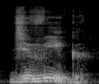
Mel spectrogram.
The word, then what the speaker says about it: dźwig: Another one is the combination of D and the letter Jet, and you should pronounce it as G, G, like dźwig, dźwig, dźwig.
